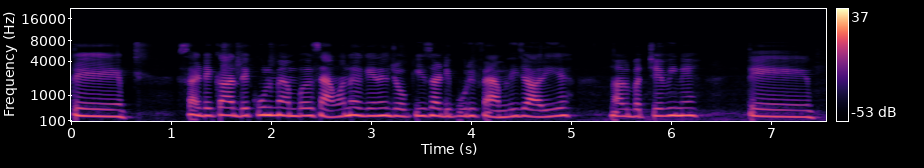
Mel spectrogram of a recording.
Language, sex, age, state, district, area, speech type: Punjabi, female, 18-30, Punjab, Amritsar, urban, spontaneous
